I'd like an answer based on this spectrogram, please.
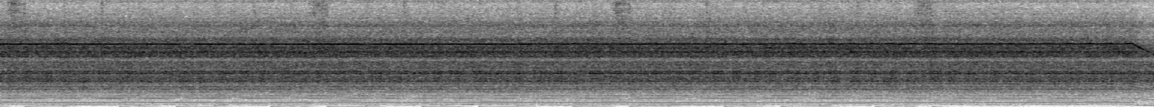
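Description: Ninja Foodi Power Nutri Duo personal blender running at full speed on its Extract program, blending fresh fruit, juice and ice with a steady, high motor whine. Near the end the motor cuts out and the whine falls away as it spins down, with the program finished.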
